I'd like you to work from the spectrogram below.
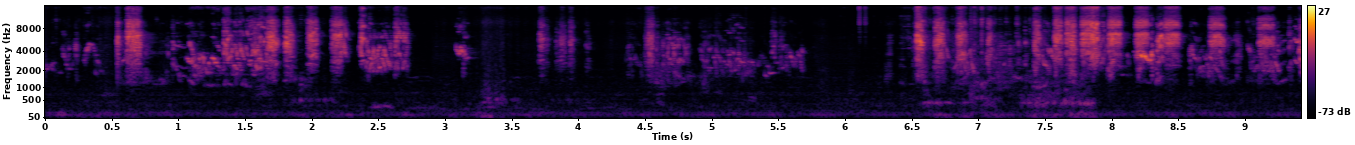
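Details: Lively chirping from budgies, with busy high, scratchy warbles and quick notes in two main waves separated by a quieter stretch; a faint low hum runs throughout.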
